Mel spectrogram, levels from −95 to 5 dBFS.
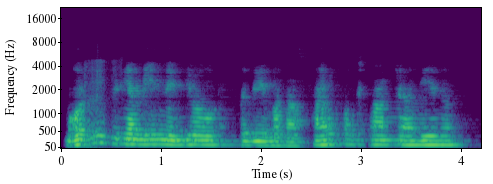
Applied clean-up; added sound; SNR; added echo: neural mask model DeepFilterNet 3.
